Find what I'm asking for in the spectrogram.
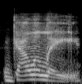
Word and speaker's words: Galilei: Galileo's surname is Galilei, pronounced Galilei.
